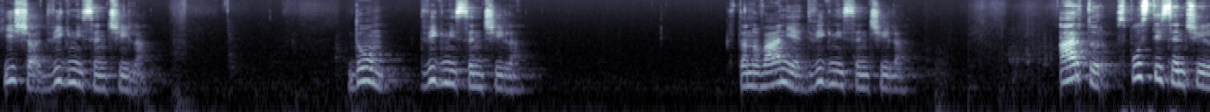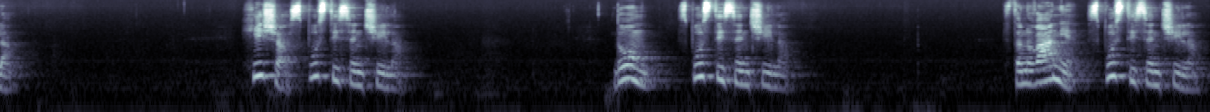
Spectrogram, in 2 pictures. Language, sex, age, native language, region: Slovenian, female, 50-59, Slovenian, Central Slovenia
